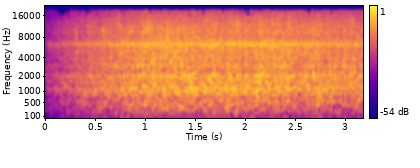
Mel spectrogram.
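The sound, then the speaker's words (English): Water flows in the South Fork Roanoke River in Montgomery County, Virginia, as a steady, broad rushing hiss that builds slightly at first and then holds even throughout. “That's the sound of water flowing in the South Fork Roanoke River in Montgomery County, Virginia.”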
